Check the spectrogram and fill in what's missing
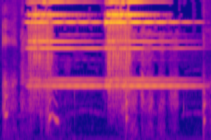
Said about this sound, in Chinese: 你看，这不是你电话吗？什么声音呢？电话声音太难听了，快接！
